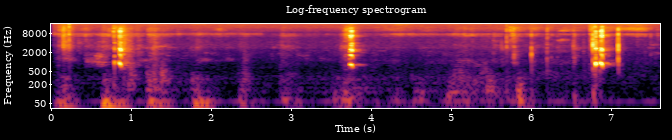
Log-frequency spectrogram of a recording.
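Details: Four-day-old puppy with hiccups: soft, abrupt catches of breath at irregular intervals with a few sharper jerks, in a quiet room.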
